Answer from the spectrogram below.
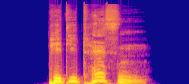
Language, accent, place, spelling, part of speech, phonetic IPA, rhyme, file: German, Germany, Berlin, Petitessen, noun, [pətiˈtɛsn̩], -ɛsn̩, De-Petitessen.ogg
- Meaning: plural of Petitesse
